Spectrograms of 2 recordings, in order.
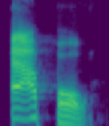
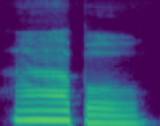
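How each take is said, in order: First: The vowel starts with a hard, exaggerated throat catch. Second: The vowel starts smoothly with no catch or breath. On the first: "overdo it ... That's too much" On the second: "That would be a, a balanced onset, and that's typically not how we talk"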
